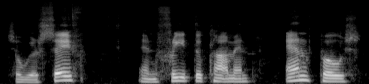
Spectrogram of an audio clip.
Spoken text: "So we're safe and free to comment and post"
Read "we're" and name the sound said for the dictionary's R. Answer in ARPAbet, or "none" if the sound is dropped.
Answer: R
